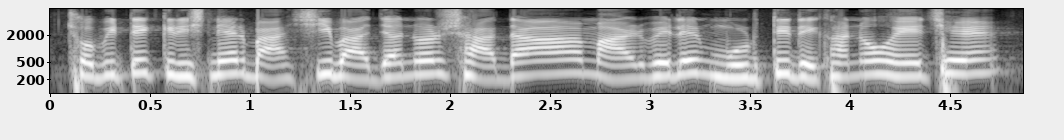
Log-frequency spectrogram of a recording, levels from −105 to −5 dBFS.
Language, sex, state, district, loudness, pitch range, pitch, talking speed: Bengali, female, West Bengal, Alipurduar, -12 LUFS, 235-275 Hz, 255 Hz, 110 wpm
